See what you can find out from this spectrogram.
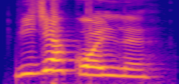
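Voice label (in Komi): "видза кольны", Komi, female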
